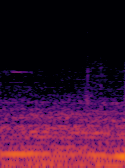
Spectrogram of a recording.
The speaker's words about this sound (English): Shout out to the loud-ass truck that just drove by. Why are they so loud? Is it engine-related? Engine exhausts. Trucks are annoying.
